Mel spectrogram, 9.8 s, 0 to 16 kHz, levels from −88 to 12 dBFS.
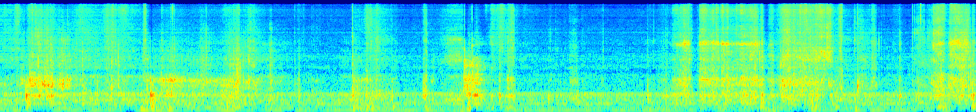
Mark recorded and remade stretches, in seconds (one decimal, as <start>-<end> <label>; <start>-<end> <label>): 0.0-9.8 remade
